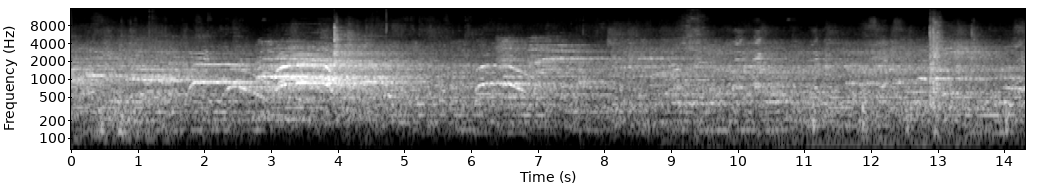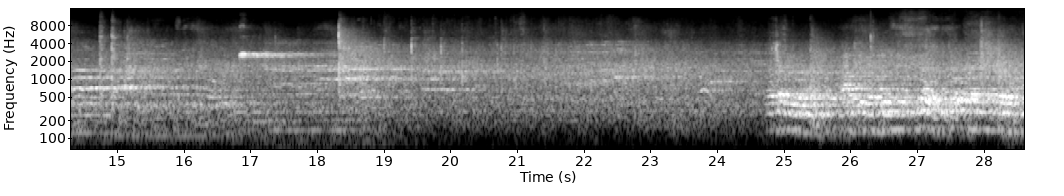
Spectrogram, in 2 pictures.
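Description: Skates scrape and hiss across the ice in a large echoing arena.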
